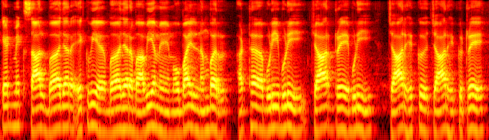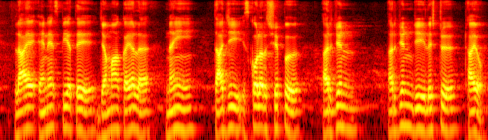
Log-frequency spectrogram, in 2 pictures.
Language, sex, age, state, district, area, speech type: Sindhi, male, 30-45, Gujarat, Surat, urban, read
